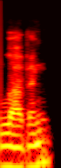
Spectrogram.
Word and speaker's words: Levin: It's pronounced exactly how it's spelled, Levin. Levin.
